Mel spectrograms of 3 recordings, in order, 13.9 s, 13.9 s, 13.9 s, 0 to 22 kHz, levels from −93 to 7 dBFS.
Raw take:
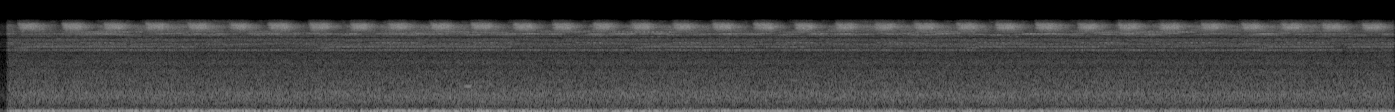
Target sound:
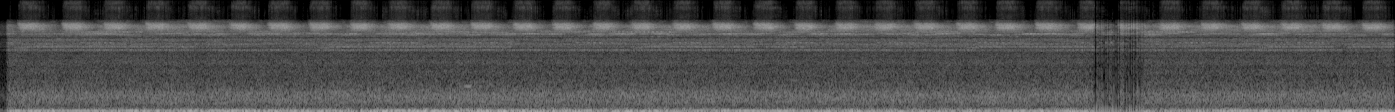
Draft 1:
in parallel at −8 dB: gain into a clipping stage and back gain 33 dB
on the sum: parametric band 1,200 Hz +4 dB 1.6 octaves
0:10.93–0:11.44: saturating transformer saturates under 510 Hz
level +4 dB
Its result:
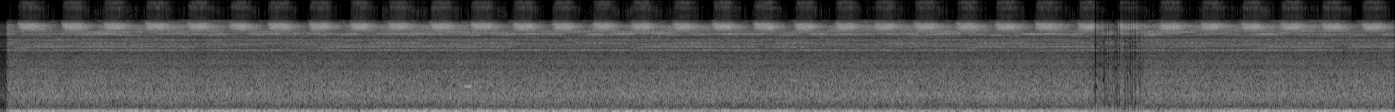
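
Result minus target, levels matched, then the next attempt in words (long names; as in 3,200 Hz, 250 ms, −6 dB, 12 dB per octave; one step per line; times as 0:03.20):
1,000 Hz band +8.0 dB
in parallel at −8 dB: gain into a clipping stage and back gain 33 dB
on the sum: parametric band 1,200 Hz −7 dB 1.6 octaves
0:10.93–0:11.44: saturating transformer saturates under 510 Hz
level +4 dB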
